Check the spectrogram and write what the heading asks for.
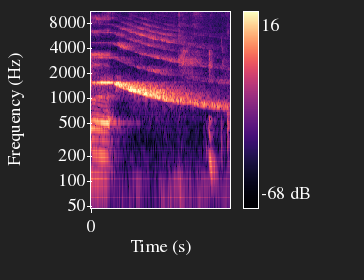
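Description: A loud ambulance siren wails, its pitch sliding steadily downward as it passes and moves away, with faint traffic rumble underneath.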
